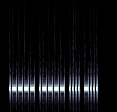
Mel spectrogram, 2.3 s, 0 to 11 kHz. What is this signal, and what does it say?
Morse code, heard as a keyed tone, about 40 wpm, 700 Hz. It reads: 11HB
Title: Four Challenging Letter-Number Combinations 40wpm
